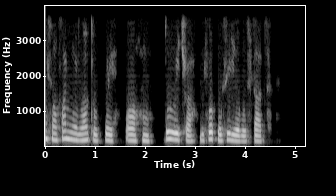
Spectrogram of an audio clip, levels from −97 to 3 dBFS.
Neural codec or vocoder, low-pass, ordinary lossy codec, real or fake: codec, 16 kHz, 16 kbps, FunCodec, trained on LibriTTS, 50 frames a second; 3.6 kHz; none; fake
